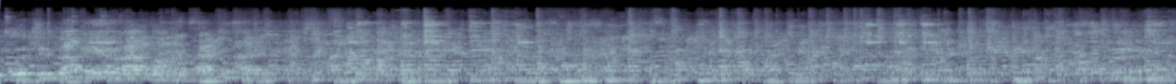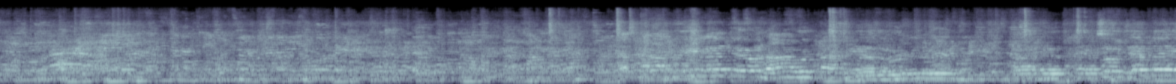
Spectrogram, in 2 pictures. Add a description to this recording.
The Albatros pub with live country music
